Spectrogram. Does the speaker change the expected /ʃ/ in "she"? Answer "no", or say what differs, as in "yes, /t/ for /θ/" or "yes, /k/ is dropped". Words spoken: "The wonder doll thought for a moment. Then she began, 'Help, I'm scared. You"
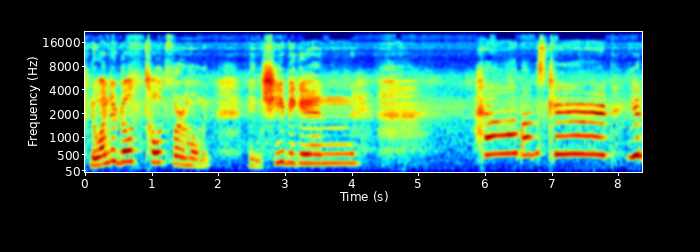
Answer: no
